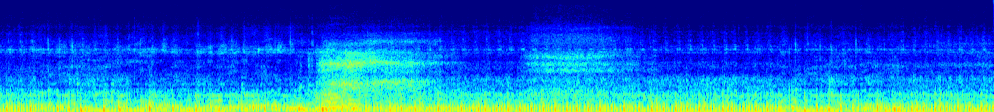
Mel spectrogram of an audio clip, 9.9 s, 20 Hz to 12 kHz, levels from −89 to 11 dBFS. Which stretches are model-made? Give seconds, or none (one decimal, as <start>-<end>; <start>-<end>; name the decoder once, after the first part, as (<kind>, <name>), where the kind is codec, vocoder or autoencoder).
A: 0.4-3.3 (codec, SNAC); 7.8-9.0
